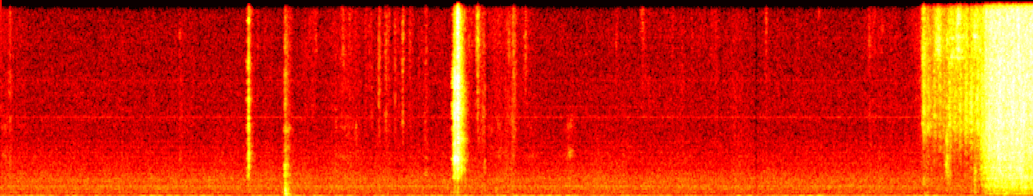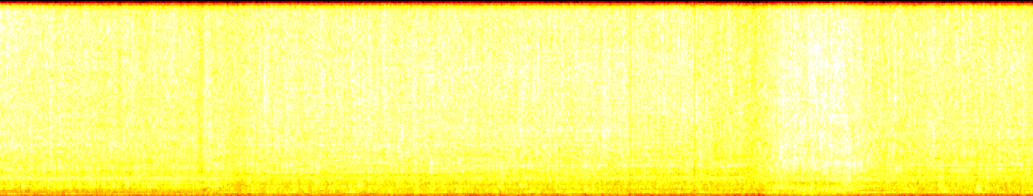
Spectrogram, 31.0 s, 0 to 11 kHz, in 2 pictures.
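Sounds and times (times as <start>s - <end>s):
bath tap gushing water: 14.0s - 31.0s.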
